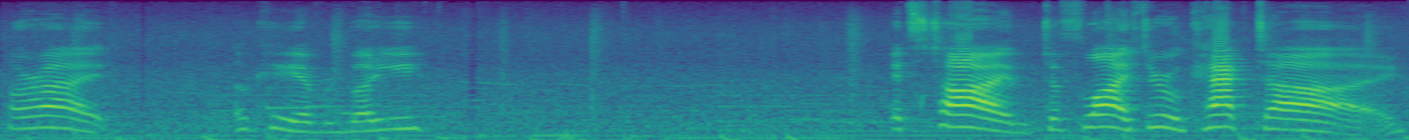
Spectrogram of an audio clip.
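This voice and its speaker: A woman's voice: high-pitched, expressive, takes it slowly, a bit bright, faint music behind. A woman doing casual live gameplay commentary in a playful, exclamatory way, swearing freely. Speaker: game streamer.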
